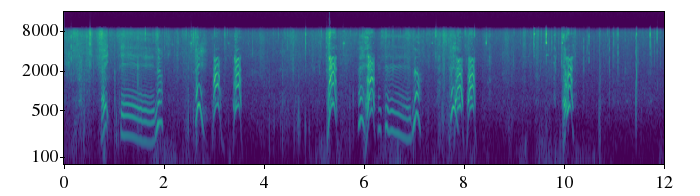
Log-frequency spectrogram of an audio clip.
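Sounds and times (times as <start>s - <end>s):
dog barking: 2.6s - 3.6s, 5.2s - 6.3s, 7.7s - 8.3s, 10.0s - 10.2s.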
